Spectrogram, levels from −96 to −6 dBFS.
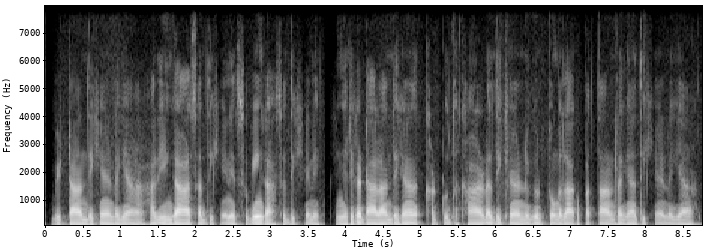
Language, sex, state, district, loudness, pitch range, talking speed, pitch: Garhwali, male, Uttarakhand, Tehri Garhwal, -20 LUFS, 95-100 Hz, 165 wpm, 95 Hz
